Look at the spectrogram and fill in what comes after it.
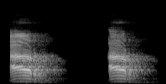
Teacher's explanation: ro itu adalah makhrajnya itu adalah ujung lidah, toroful lisan ma'al hanak. Ya, dekat dengan makhraj lam.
